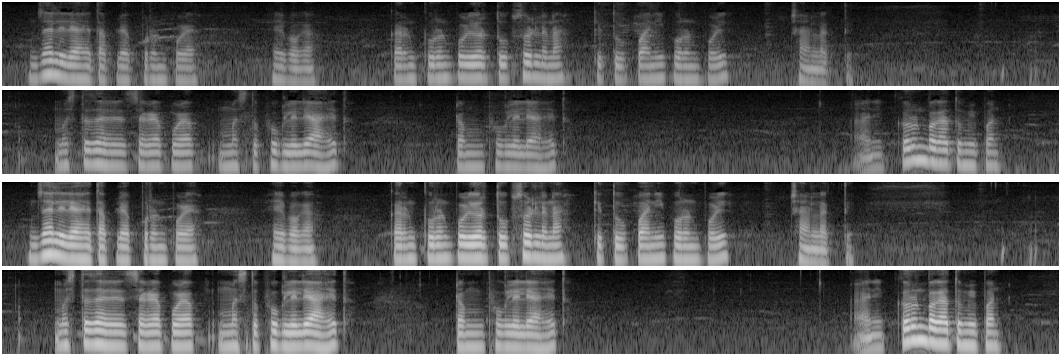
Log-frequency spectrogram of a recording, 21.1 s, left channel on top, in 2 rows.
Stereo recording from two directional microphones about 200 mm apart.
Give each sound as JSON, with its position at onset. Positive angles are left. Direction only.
{"t": 0.3, "sound": "speech", "side_deg": -45}
{"t": 10.7, "sound": "a sound", "side_deg": -30}
{"t": 11.1, "sound": "speech", "side_deg": -40}
{"t": 15.0, "sound": "speech", "side_deg": -45}
{"t": 18.7, "sound": "speech", "side_deg": -45}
